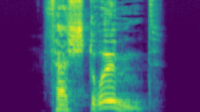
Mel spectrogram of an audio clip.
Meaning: 1. past participle of verströmen 2. inflection of verströmen: second-person plural present 3. inflection of verströmen: third-person singular present 4. inflection of verströmen: plural imperative
- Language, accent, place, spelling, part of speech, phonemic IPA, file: German, Germany, Berlin, verströmt, verb, /fɛrˈʃtʁøːmt/, De-verströmt.ogg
